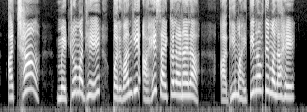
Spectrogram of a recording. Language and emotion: Marathi, surprised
